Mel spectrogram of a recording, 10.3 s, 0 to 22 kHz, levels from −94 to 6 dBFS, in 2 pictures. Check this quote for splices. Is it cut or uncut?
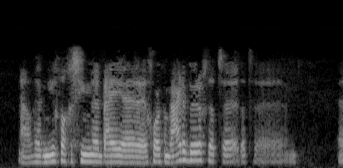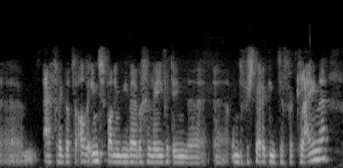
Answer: uncut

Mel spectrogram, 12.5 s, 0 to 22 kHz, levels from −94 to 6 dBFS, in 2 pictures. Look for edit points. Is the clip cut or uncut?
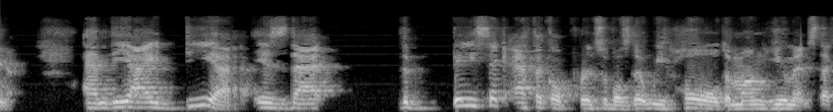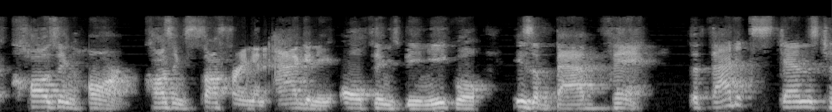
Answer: uncut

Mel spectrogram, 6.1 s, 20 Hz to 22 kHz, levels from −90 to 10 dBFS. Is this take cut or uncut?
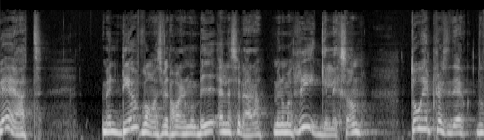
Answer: cut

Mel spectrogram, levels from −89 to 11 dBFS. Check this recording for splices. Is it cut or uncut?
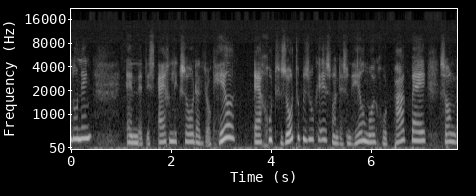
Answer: cut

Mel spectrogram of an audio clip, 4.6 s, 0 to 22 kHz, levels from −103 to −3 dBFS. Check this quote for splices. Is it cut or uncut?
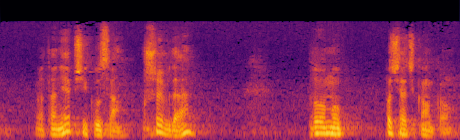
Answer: cut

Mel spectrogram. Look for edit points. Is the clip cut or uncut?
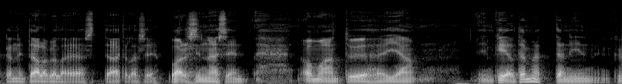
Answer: cut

